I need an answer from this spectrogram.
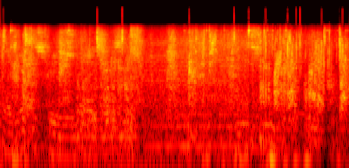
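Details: Two Staffordshire Bull Terriers playing tug with a blanket, growling: continuous low, rumbling growls with snorts, mixed with loud rustling and thrashing of fabric throughout.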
